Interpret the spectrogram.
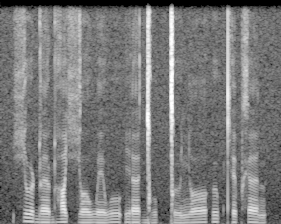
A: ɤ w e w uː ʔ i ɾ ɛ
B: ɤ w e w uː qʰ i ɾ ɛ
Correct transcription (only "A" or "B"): A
